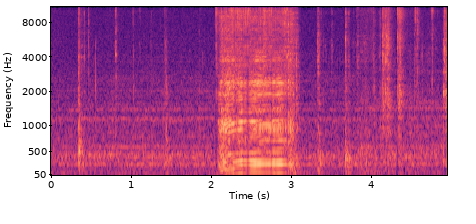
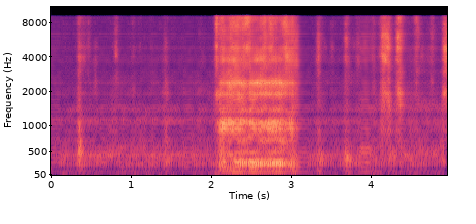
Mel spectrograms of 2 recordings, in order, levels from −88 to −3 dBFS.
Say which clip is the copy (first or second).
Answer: second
